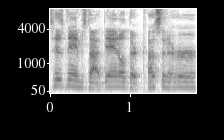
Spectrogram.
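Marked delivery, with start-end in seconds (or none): 0.0-1.0 toned-down, insistent yell. Retelling a store lady defending him to the cops: imitating someone screaming at cops. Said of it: "was screaming at the cops".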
